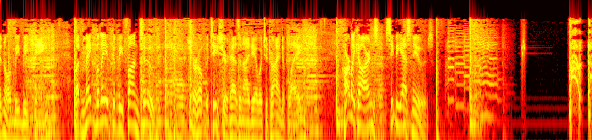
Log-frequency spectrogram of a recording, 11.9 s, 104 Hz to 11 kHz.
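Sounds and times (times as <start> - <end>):
speech: 0.0 - 9.6
man coughing harshly: 11.4 - 11.8.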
